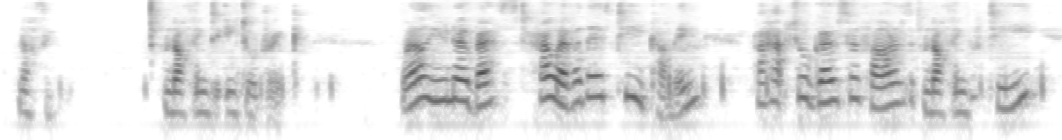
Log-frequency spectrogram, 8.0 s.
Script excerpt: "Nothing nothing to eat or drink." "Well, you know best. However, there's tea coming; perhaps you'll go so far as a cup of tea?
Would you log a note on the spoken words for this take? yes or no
yes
